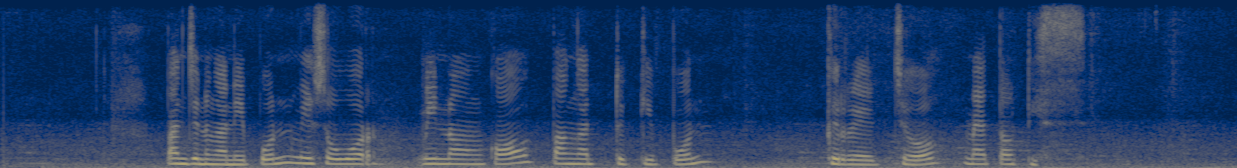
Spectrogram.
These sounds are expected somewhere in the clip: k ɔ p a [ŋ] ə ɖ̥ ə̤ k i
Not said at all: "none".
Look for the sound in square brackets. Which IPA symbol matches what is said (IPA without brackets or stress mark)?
ŋ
